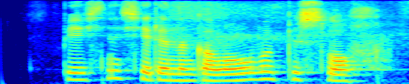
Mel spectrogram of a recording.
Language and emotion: Russian, neutral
